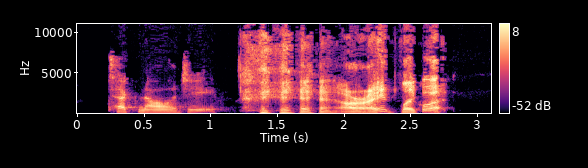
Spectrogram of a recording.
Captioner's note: laughing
